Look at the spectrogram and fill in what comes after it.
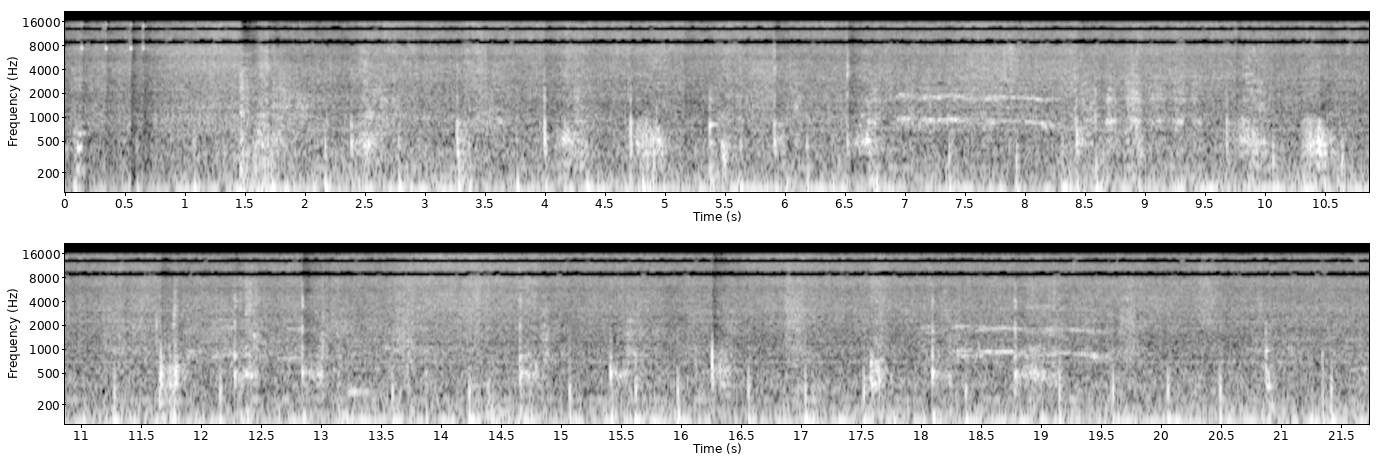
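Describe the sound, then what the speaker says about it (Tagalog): Bitter gourd and egg stir-fry sizzling steadily in a pan, with a spatula scraping and tossing throughout. A rooster crows in the distance behind the constant frying. "niluluto ko na po itong ampalaya. Nalagyan ko na po ng itlog."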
